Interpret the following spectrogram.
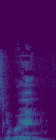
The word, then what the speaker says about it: Laureen: bottom of the stairs my name's laureen um you know what i'm going to spell that for you l like like lovely a u r e e m ring just like maureen but with an l in the front i don't know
